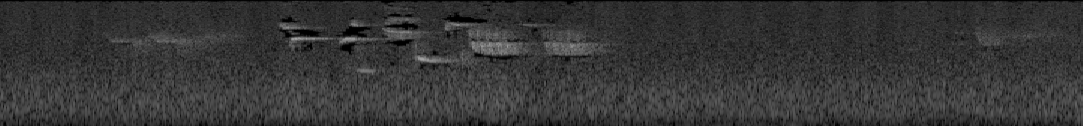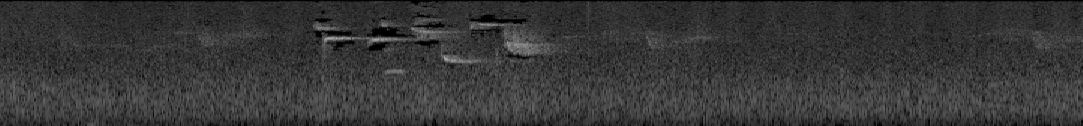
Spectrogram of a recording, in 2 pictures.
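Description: A songbird sings the same short, intricate phrase of quick high notes twice, about nine seconds apart, over a steady hiss of outdoor ambience.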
